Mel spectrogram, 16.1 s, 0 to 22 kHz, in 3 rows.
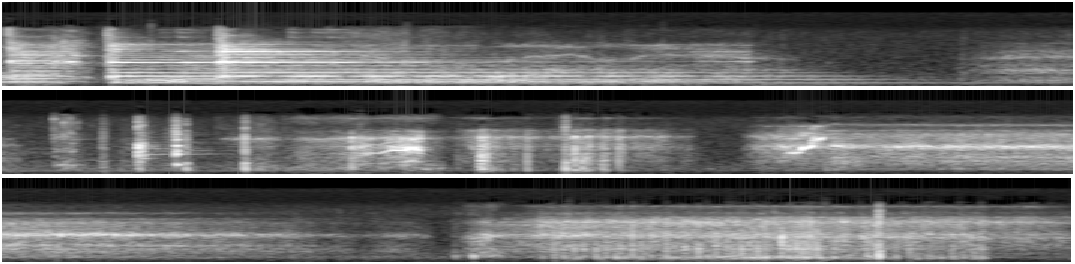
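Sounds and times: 
heavy tape hiss: 0:00.0 - 0:16.0
man snoring on an old tape recording: 0:07.1 - 0:16.0.

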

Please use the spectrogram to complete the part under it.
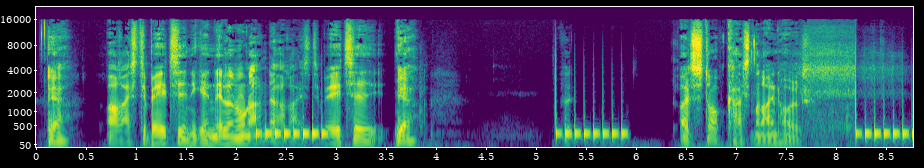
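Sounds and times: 
speech: 0:00.1 - 0:03.9, 0:06.4 - 0:08.2
unanswered telephone call ringing tone with rapid buzzing pulses: 0:02.1 - 0:03.0, 0:05.2 - 0:06.0, 0:08.2 - 0:08.7.

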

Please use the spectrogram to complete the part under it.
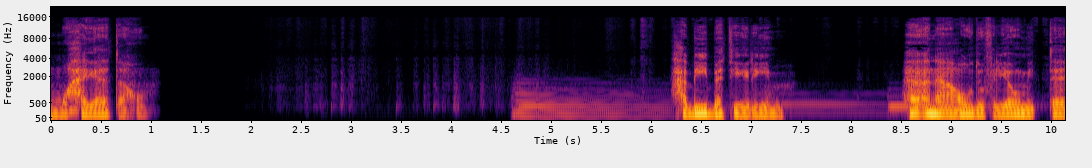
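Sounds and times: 
speech: 0:00.1 - 0:01.0, 0:06.3 - 0:07.4, 0:08.5 - 0:10.1
pen scratching on paper writing a letter: 0:02.0 - 0:10.1.

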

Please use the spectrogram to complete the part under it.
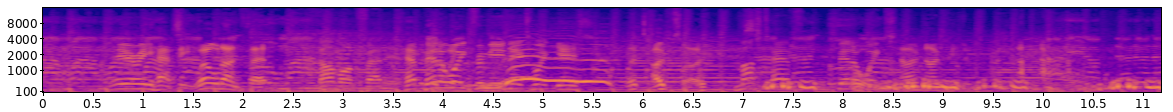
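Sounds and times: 
speech: 0:00.7 - 0:11.1
laughter: 0:03.8 - 0:05.6, 0:07.1 - 0:11.1
pigeons cooing: 0:07.1 - 0:11.1.

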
